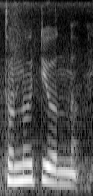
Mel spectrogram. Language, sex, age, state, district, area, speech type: Malayalam, female, 45-60, Kerala, Thiruvananthapuram, rural, spontaneous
